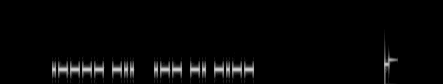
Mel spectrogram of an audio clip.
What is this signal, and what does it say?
Morse code, heard as a keyed tone, about 40 wpm, 700 Hz. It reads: 1D WNY
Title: Field Day Exchanges - 40wpm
